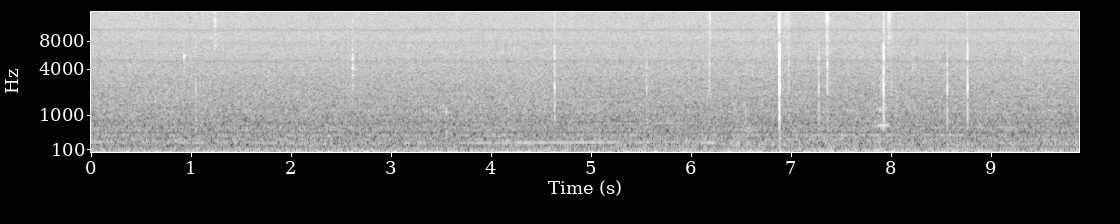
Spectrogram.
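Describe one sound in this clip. Fingers rub and tap against a microphone.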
